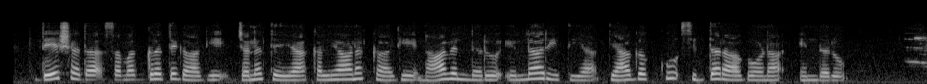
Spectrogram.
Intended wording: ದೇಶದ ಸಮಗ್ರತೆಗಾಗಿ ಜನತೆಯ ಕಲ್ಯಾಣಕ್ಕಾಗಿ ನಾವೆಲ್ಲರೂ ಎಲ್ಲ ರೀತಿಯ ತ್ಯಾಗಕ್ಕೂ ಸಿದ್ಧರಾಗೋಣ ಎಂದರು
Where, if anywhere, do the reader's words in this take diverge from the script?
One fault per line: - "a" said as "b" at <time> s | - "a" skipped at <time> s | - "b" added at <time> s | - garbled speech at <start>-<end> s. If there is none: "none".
none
